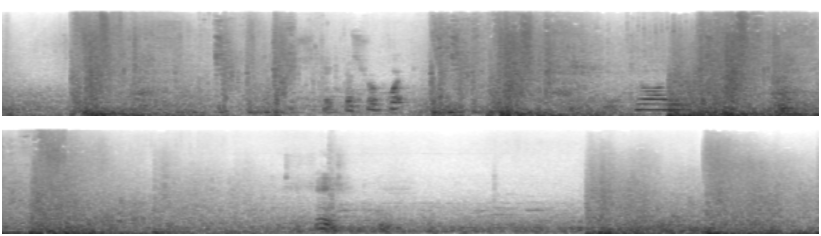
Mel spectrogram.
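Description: A magic spell roars and crackles in bursts.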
